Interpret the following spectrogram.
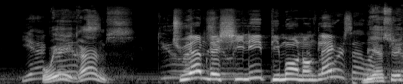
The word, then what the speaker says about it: Chili: Oh Happy, c'est le mauvais chili. Ce n'est pas de ça que je parle. Je parle du pays. Ça se prononce Chili. C'est en Amérique du Sud.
